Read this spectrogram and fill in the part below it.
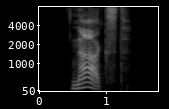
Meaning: second-person singular present of nagen
- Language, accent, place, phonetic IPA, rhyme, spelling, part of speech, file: German, Germany, Berlin, [naːkst], -aːkst, nagst, verb, De-nagst.ogg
